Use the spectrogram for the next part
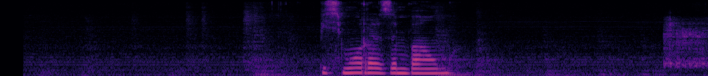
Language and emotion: Russian, neutral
